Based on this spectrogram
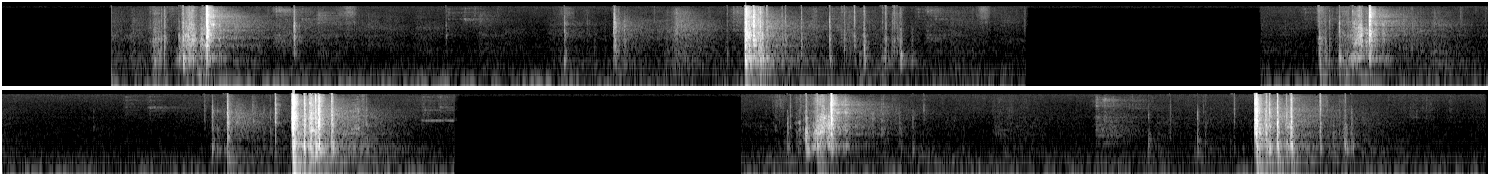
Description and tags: Hang up Hang down phone
This sound is produced when hang up and hang down a phone. This sound was recorded in a silent environment and the recorder was near to the source.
